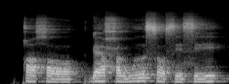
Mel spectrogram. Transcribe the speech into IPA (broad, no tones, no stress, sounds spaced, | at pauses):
q ɔ χ ɔ | ɠ æ ħ ɤ w ɤ s ɔ s e s e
